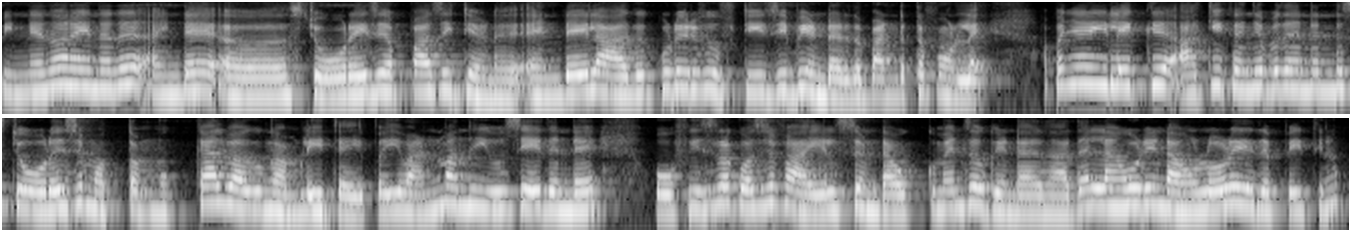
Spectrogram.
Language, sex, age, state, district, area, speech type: Malayalam, female, 18-30, Kerala, Kozhikode, rural, spontaneous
